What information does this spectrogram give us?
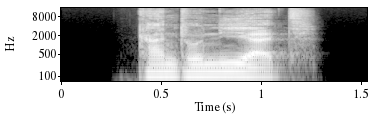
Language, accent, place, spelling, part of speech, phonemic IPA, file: German, Germany, Berlin, kantoniert, adjective, /kantoˈniːɐ̯t/, De-kantoniert.ogg
- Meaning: cantoned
